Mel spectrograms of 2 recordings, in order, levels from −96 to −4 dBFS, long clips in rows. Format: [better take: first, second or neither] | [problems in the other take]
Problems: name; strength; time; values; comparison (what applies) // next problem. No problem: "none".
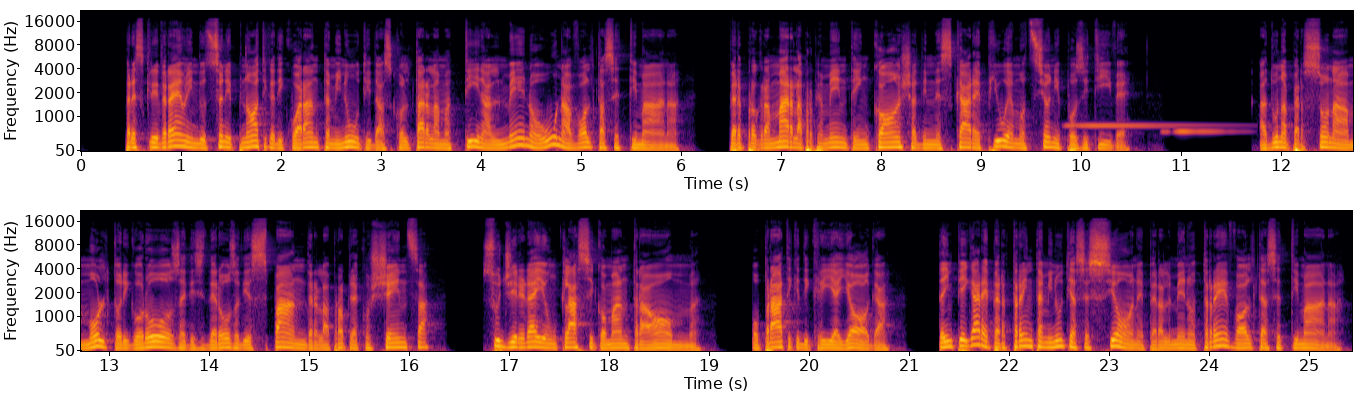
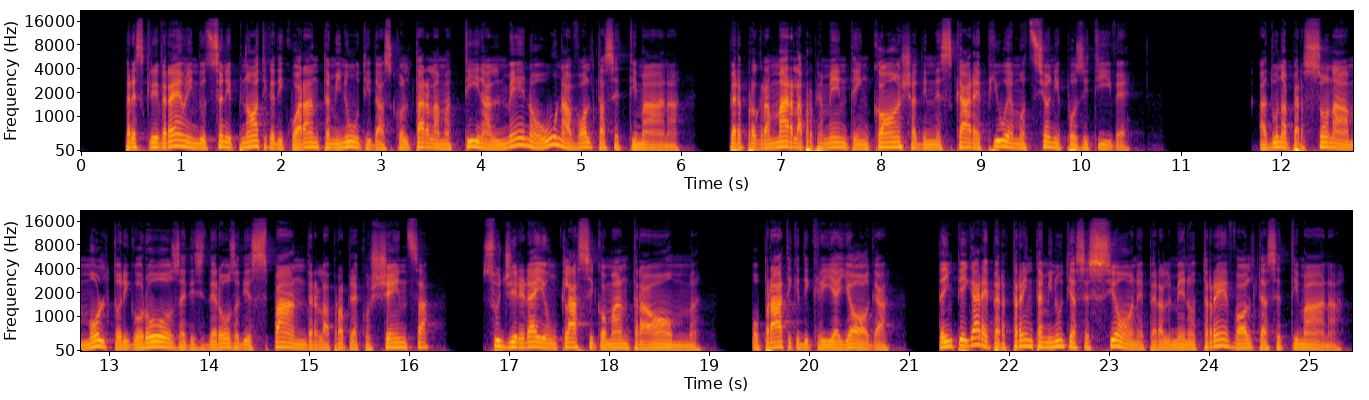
second | doorbell; faint; from 10 to 11 s; peak 15 dB below the speech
